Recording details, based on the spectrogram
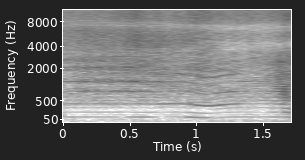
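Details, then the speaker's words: Electric RC helicopter hovering at high RPM with governor P and I gains set far too high; motor whine wavers and chirps, not smooth, with slight tail wag from inconsistent RPM. "this is my high rpm as you can hear the motors chirping if you listen very closely it does not sound smooth at all"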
